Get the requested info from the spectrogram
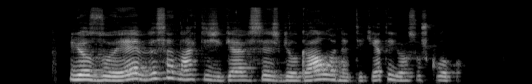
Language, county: Lithuanian, Kaunas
